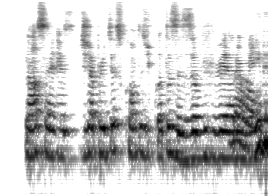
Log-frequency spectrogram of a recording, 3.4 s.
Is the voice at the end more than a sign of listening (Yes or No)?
Yes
